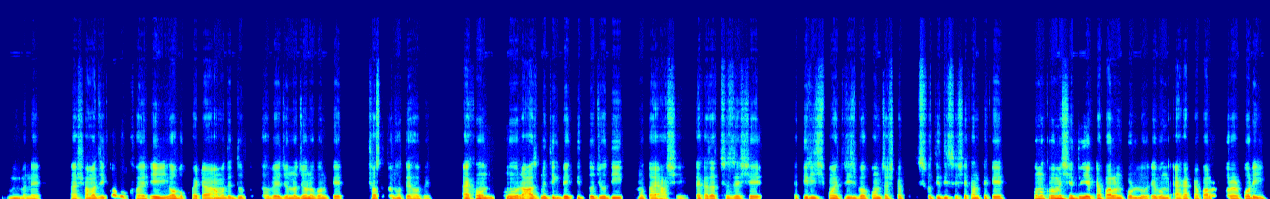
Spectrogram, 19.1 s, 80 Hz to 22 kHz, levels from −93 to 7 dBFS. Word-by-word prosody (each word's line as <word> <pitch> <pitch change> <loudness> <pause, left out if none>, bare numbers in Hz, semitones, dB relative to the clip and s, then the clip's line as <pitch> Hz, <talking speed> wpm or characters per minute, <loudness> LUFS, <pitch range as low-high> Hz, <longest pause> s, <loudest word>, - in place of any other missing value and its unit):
উ - - -5 0.2
মানে 90 0 -4 0.6
আ - - -1
সামাজিক 110 -1 0
অবক্ষয়। 90 -3 -3 0.2
এই 100 +1 +6 0.2
অবক্ষয়টা 110 +3 -2 0.2
আমাদের 110 -1 -1
দূর 110 0 -2
করতে - - -48
হবে। 105 +1 -2
এজন্য 110 +1 0
জনগণকে 105 +1 +2 0.5
সচেতন - - -2
হতে 95 -2 -2
হবে। 80 -1 -6 0.6
এখন 150 -3 +4 0.3
কোন 130 - +1 0.3
রাজনৈতিক 130 +7 +2
ব্যক্তিত্ব 115 +7 +2 0.2
যদি 105 +4 +3 0.2
ক্ষমতায় 105 0 -2
আসে, 80 - -11 0.2
দেখা 100 +3 -1
যাচ্ছে 115 +1 -3
যে 110 - +2
সে 110 - +1 0.6
এ - - -3
৩০-৩৫ 110 -1 +1
বা 110 - +4
৫০ 105 0 +1
টা 105 - -4
প্রতিশ্রুতি 105 - -6
দিছে। 95 -1 -2
সেখান 125 +2 0
থেকে 125 0 -1 0.6
কোন 175 - 0
ক্রমে 160 -1 +6
সে 160 - +2
২-১ 135 0 +6
টা 145 - +5
পালন 115 0 +4
করলো 105 -2 +1 0.2
এবং 125 +1 +2 0.2
একেকটা 125 +2 -1
পালন 115 +1 0
করার 130 -1 +1
পরেই 125 -5 +3
110 Hz, 150 wpm, -21 LUFS, 105-125 Hz, 0.6 s, এই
